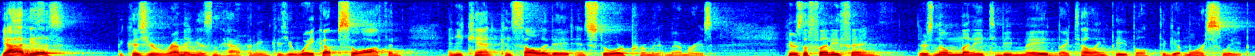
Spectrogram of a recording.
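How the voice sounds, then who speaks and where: A reverberant hall carries the voice of an older American man lecturing to students. He speaks at a middling pitch, with a storyteller's delivery and plenty of rhetorical questions thrown out to the class. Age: 60s or older. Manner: animated storytelling, rhetorical questions, acts out brief dialogues. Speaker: college psychology lecturer.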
